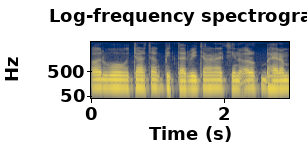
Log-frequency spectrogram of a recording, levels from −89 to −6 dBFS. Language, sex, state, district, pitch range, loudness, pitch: Garhwali, male, Uttarakhand, Tehri Garhwal, 110-120 Hz, -16 LUFS, 115 Hz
